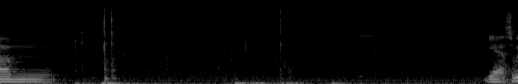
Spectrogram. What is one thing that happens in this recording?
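Computer keys click as a man types.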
